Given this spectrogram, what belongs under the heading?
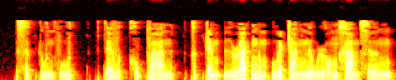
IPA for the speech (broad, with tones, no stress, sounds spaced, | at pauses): s ə˨˩ k̚ ʈ u˨˩ n f u˦˥ t̚ | t̪ ɛ˨˩ v ə˨˩ k̚ x o˨˩ p̚ v a˧ n | k ə˦˥ k̚ ʈ ɛ˨˩˦ m ʔ ɨ˨˩˦ ɹ a˦˥ k̚ ŋ ə˧ m ʔ u˧ ə̯ ʈ a˨˩˦ ŋ n ə˨˩ w ɹ ɔ˧˥ ŋ x a˧ m s ə˧˥ ŋ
